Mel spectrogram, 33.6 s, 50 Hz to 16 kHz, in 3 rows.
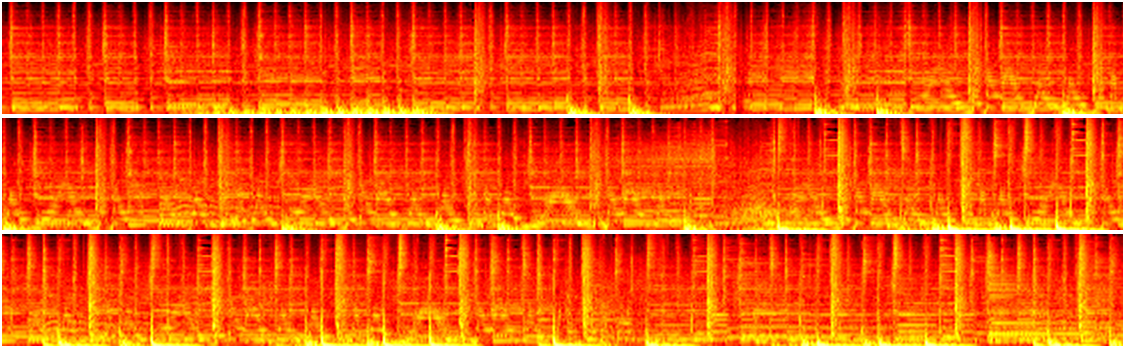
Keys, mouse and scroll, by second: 0.2 click, 0.7 middle click, 2.7 alt+middle click, 3.7-4.0 scroll, 4.5 alt+middle click, 5.0-5.7 alt+scroll, 7.0 click, 8.5 alt+middle click, 10.7 click, 11.4 middle click, 11.5 middle click, 11.5 middle click, 11.7 middle click, 12.0-13.0 scroll, 12.3 alt+middle click, 13.7 scroll, 14.7 click, 15.2 4, 15.4 Return, 16.6 alt+scroll, 18.2 ctrl+h, 21.3 click, 22.5 alt+scroll, 23.2 scroll up 3, 23.9 alt+middle click, 25.0 click, 25.6 click, 26.0 4, 26.2 Return, 27.0 scroll, 29.1 middle click, 30.0-31.3 drag, 31.4 click, 31.6-32.7 typing.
